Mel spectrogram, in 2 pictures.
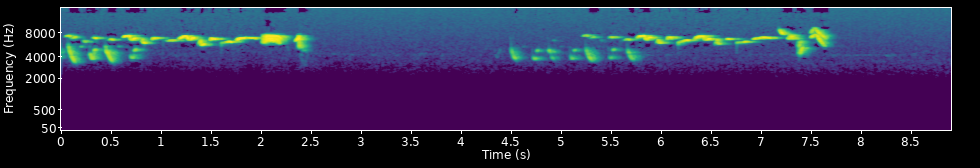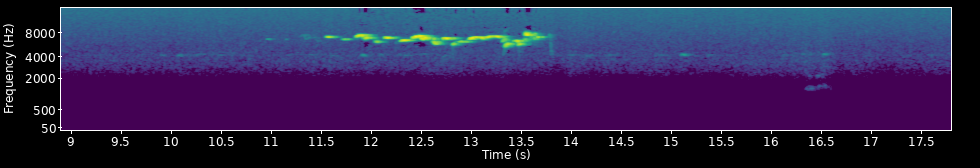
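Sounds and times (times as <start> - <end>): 
bird singing very high rapid chirps and dense twittering: 0.0 - 2.5, 4.4 - 7.7, 11.4 - 13.8.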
